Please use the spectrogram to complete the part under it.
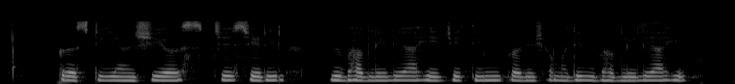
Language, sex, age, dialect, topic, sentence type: Marathi, female, 25-30, Varhadi, agriculture, statement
